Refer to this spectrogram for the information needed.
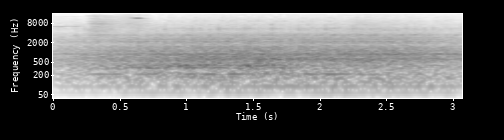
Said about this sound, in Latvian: Ir darbdienas pēcpusdiena Krievijas salā. Tā ir Rīgas brīvos teritorija Daugos kreisajā krastā. Satiksme kūsā. Smagās automašīnas viena pēc otras piestāja pie iebraukšanas muitas teritorijā. Veidojas pat nelielas rindas.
